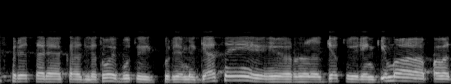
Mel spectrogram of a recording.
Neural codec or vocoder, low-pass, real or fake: codec, 16 kHz, 16 kbps, FreqCodec, larger model; 7.2 kHz; fake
